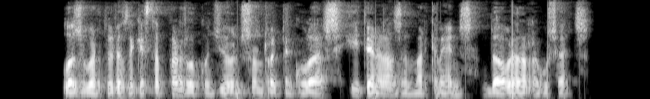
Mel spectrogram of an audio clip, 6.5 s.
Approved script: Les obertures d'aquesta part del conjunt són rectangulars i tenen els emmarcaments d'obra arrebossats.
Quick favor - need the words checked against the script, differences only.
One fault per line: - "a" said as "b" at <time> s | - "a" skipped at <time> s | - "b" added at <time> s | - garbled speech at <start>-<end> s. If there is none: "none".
none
